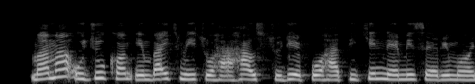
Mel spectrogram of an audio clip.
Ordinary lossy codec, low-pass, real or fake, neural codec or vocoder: none; 7.2 kHz; fake; vocoder, 44.1 kHz, 128 mel bands, Pupu-Vocoder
